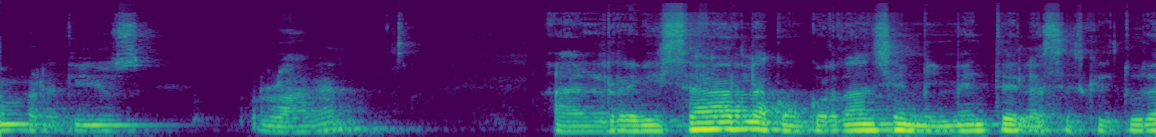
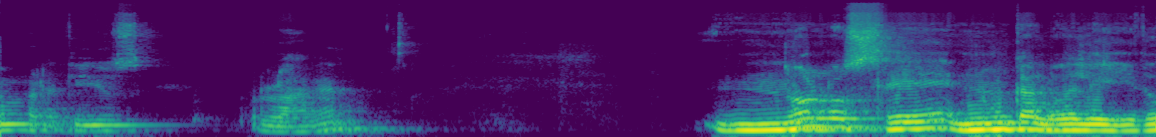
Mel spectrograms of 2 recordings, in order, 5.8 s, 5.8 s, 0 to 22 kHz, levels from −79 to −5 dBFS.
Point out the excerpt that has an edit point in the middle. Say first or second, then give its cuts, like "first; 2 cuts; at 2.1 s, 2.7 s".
first; 1 cut; at 2.6 s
